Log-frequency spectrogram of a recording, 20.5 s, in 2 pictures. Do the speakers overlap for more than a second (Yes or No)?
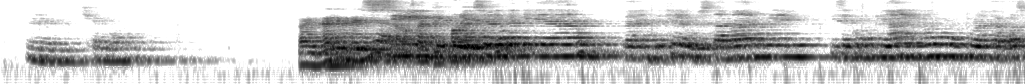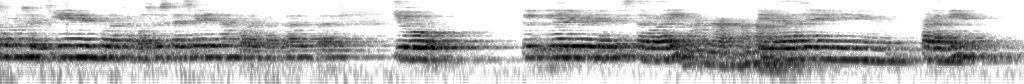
Yes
